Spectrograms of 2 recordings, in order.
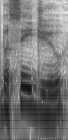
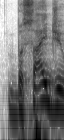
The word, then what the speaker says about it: Boseiju: All right, I'll probably just take Boseiju. See, the thing is, it's supposed to be pronounced Boseiju, is what I've been told, because it's a Japanese word. Boseiju would be like the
